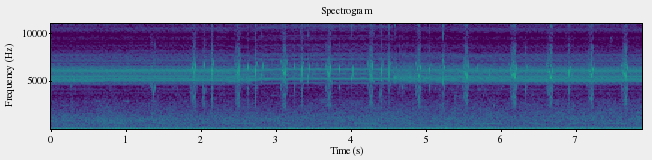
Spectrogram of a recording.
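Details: Loud hungry myna chick begging while being fed by a parent: harsh, short broadband rasps repeated roughly every half second over a steady high insect-like drone.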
